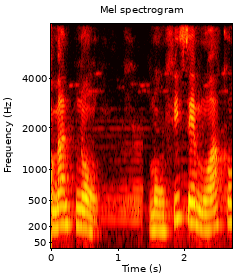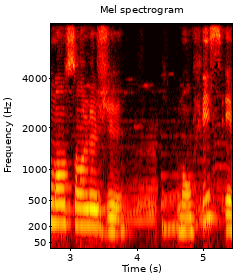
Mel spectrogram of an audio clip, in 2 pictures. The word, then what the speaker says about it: commençons: And this happens to maintain that hissing sound of the letter C.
